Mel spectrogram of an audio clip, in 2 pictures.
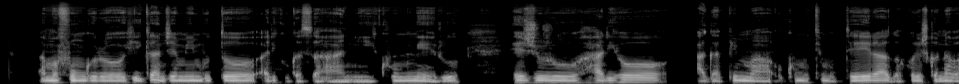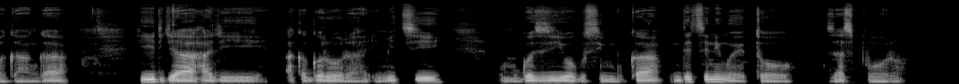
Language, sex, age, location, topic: Kinyarwanda, male, 18-24, Kigali, health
